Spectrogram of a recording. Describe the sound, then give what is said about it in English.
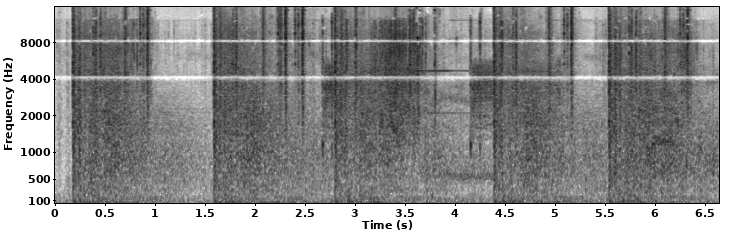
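Rapid video game gunfire aimed at a mangy rat creature: a dense roar of shots with a few heavier bursts punching through, loud and continuous throughout with no talking. “Got him. Shot him dead.”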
